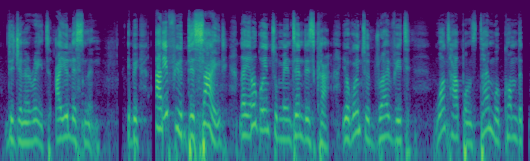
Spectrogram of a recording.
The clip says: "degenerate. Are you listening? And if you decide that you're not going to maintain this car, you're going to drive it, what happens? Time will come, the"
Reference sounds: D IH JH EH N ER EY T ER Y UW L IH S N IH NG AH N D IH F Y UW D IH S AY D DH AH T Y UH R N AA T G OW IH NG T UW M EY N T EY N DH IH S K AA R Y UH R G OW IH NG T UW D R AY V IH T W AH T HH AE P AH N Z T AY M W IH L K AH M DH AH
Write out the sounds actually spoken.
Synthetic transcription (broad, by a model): D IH JH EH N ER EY T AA Y UW L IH S N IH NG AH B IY IH F Y UW D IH S AY D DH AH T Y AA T G OW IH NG T UW M EY N T EY N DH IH S K AA Y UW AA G OW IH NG T UW D R AY V IH T W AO T HH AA P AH N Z T AY M W IH L K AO M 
